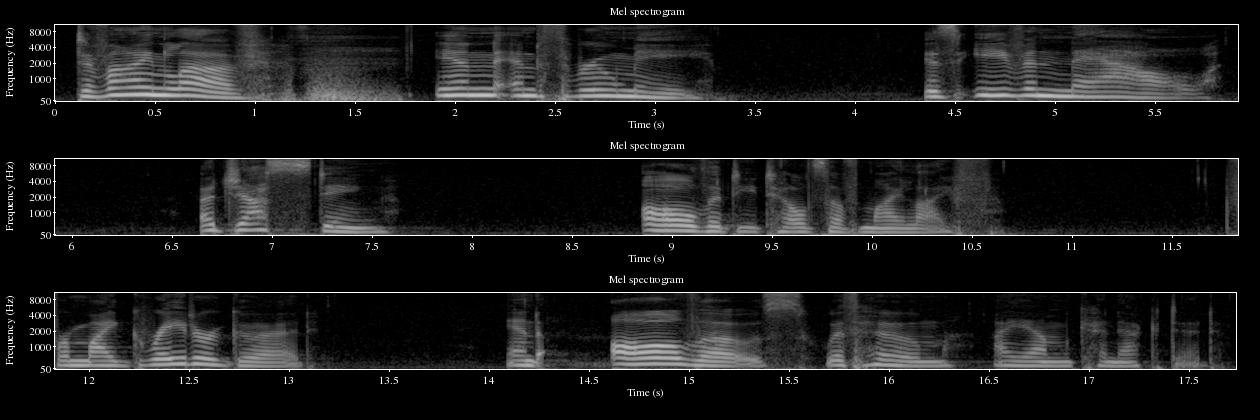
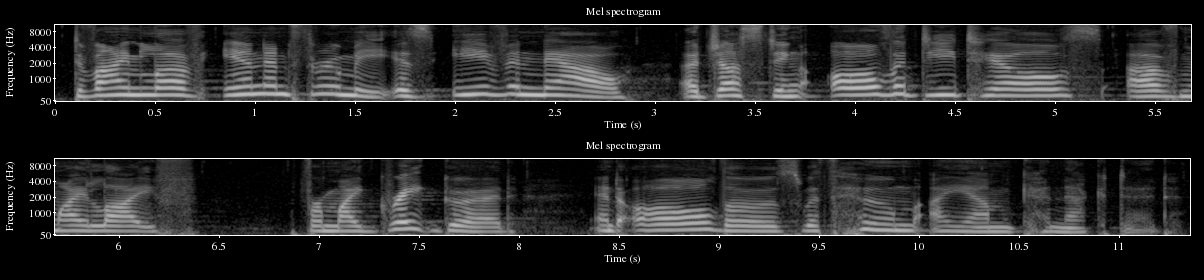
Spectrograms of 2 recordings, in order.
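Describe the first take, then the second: First: It is said very slowly. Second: It is said at normal speed.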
